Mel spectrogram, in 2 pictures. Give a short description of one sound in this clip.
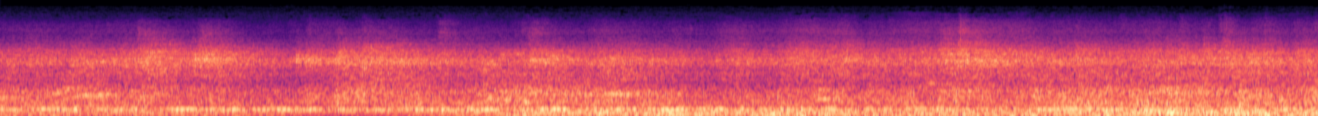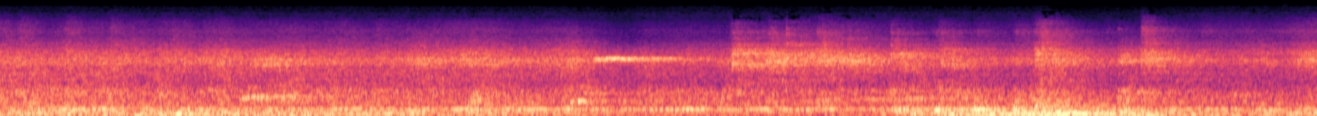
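Skates scrape and hiss on ice in a large echoing rink.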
